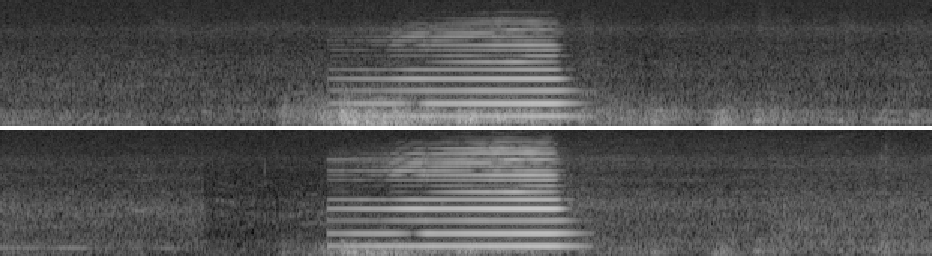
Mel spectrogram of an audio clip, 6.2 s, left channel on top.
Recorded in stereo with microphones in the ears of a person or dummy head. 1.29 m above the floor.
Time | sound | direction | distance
2.2 | a violin | 70° right (ahead or behind) | 0.7 m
